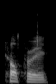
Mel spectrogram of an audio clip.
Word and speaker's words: Kopperud: we're getting ready is is it corporate is that how you say your surname yeah it's corporate yes cover oh that was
